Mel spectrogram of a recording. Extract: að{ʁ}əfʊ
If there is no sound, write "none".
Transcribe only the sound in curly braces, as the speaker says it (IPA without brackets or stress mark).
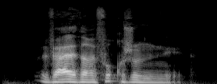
ʁ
